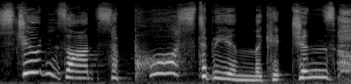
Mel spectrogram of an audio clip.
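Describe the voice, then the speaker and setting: A put-on character voice with very wide pitch swings. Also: female-sounding voice, extremely high pitch for a woman, moderate pace. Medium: video game. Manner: refers to herself in third person.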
